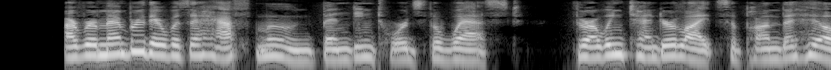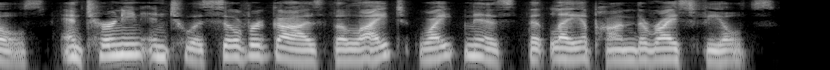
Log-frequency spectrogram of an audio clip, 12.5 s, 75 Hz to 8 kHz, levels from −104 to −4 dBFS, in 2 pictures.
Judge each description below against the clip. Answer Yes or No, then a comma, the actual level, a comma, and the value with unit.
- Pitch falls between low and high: Yes, medium, 170 Hz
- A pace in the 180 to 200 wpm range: No, average, 160 wpm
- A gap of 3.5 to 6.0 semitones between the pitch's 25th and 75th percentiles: Yes, average, 4.7 semitones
